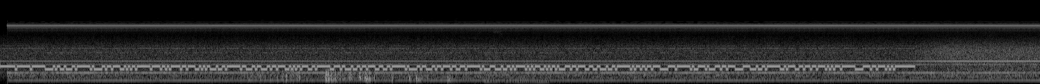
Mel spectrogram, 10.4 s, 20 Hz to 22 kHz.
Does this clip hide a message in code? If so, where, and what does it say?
Yes: RTTY (50 baud, 170 Hz shift) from 0.0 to 9.2 s, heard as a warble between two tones, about 720 Hz centre, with radio static and a steady whistle near 1160 Hz. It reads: E4KX4 AA47C 8EA2Z XYRZ8 F9BZ9 GP6O6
